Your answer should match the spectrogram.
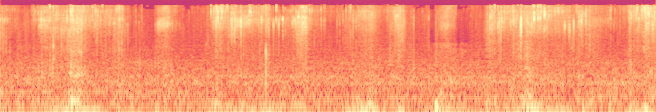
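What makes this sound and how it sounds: Black-gloved fingertips press and scratch thin, brittle, brown flakes of dried wood ear fungus on a white cutting board. A close, quiet stream of dry crinkling and crunching with soft tearing scratches continues throughout, with a slightly louder crackle just after the midpoint.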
